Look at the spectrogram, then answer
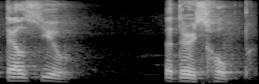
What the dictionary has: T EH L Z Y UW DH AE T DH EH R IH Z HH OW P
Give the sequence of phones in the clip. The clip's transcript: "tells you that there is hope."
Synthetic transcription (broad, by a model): T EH L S Y UW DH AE T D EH R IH S HH OW P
